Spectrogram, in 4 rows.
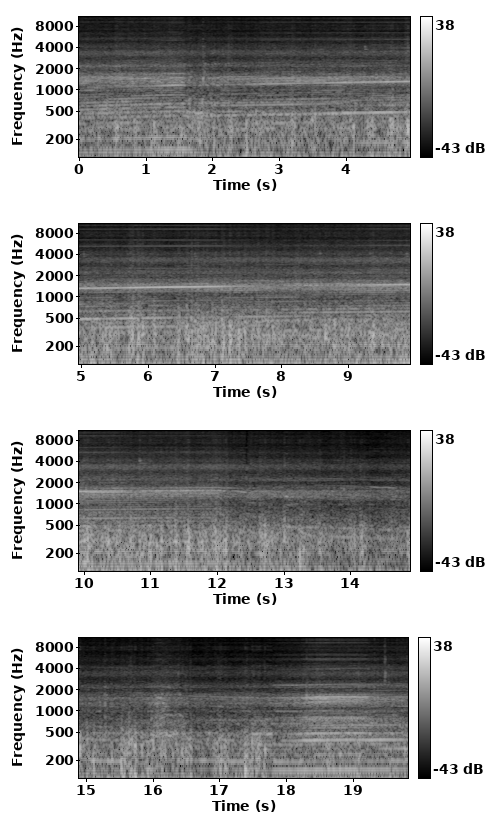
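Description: BMW E90 M3's 4.0-litre V8 at full throttle, heard from inside the cabin, its pitch rising through the gears with an upshift about two seconds in. About twelve seconds in it goes off throttle under hard braking, leaving wind and tyre rumble, and it pulls again near the end.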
